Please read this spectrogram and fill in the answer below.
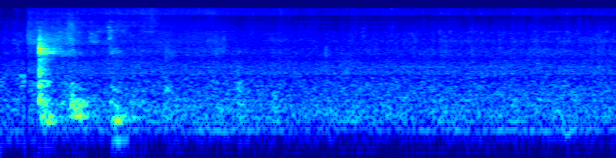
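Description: A wooden spatula knocks against a metal cooking pot a few times, the loudest a sharp knock about half a second in. Then chicken pieces sizzle steadily as they fry in masala in the pot.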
